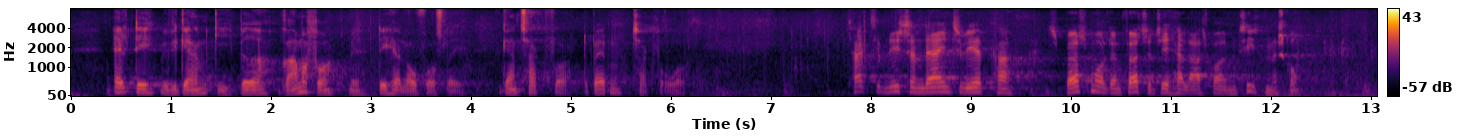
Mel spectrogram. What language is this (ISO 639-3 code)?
dan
